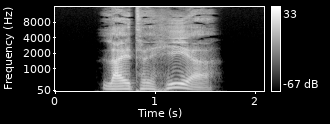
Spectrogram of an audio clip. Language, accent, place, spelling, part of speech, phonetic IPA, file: German, Germany, Berlin, leite her, verb, [ˌlaɪ̯tə ˈheːɐ̯], De-leite her.ogg
- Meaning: inflection of herleiten: 1. first-person singular present 2. first/third-person singular subjunctive I 3. singular imperative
